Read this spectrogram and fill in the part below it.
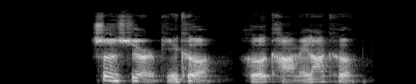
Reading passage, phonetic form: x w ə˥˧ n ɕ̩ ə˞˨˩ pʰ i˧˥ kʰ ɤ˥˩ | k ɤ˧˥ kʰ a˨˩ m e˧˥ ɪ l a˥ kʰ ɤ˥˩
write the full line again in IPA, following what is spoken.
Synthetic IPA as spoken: ʂ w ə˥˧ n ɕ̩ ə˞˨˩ pʰ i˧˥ kʰ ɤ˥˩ | x ɤ˧˥ kʰ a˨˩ m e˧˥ ɪ l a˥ kʰ ɤ˥˩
